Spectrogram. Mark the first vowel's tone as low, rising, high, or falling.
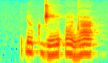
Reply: high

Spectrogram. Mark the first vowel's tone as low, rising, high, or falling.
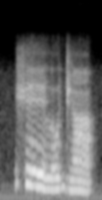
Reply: falling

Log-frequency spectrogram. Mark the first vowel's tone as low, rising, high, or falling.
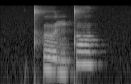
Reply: low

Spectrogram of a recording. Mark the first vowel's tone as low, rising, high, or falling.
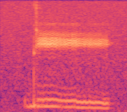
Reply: falling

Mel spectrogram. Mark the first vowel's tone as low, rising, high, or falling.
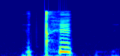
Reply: high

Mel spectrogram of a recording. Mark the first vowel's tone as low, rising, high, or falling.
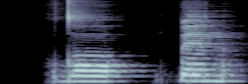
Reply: high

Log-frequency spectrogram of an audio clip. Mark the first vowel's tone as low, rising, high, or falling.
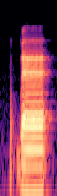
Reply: low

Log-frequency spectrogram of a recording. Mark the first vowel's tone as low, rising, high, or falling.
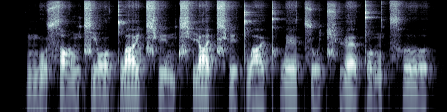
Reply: low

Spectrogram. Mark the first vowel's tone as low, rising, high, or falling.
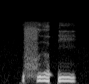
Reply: low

